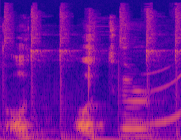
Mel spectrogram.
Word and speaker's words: auteur: In French, auteur, Auteur.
